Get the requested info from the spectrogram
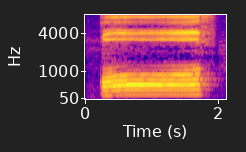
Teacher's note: اس کو ہمیشہ ہر حالت میں پر یعنی موٹا پڑھیں گے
